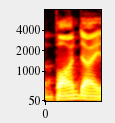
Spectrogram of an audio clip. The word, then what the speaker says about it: Bondi: I spent way too much time in Australia, so I apologize that I said Bondi and I I don't even know why I did. Uh Bondi is absolutely 100% how you pronounce it, and I apologize.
